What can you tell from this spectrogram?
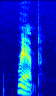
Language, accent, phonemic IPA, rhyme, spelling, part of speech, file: English, US, /ɹæmp/, -æmp, ramp, noun / verb, En-us-ramp.ogg
- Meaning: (noun) 1. An inclined surface that connects two levels; an incline 2. An interchange, a road that connects a freeway to a surface street or another freeway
